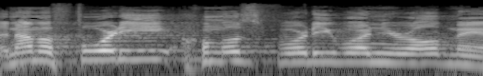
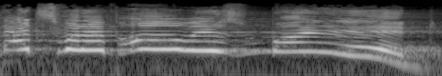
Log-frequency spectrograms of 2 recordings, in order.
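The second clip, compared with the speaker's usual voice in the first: voice suddenly shooting up very high, awkward. Retelling an awkward moment, the speaker quotes their past self in a really high voice. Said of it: "my voice goes really high".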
